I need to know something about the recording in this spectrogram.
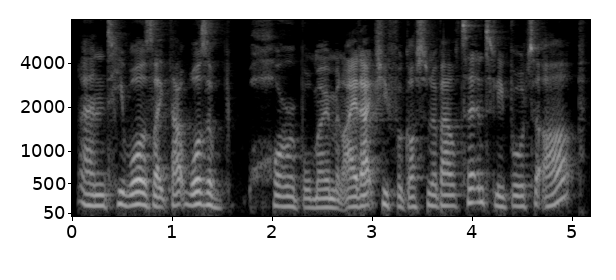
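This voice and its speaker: Casting: woman, lowish voice, casual chatty co-host who laughs easily. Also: fast talker. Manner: chatty, laughs often, quotes people in put-on voices. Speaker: podcast co-host. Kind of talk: casual chat.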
